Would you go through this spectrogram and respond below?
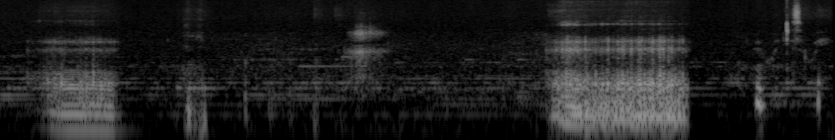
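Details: One sleeper snoring while another sleeps nearby: two loud, rough, rattling snores about five seconds apart, with quiet breathing and faint noises between; snoring.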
